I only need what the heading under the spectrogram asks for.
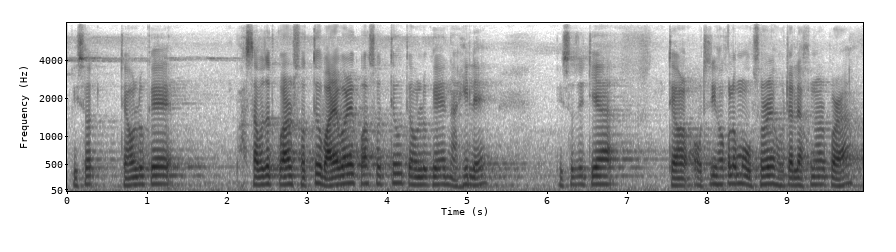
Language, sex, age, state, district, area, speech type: Assamese, male, 30-45, Assam, Sonitpur, rural, spontaneous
